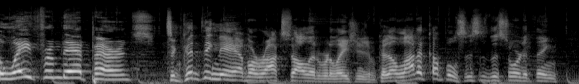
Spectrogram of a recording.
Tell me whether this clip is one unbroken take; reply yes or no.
no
